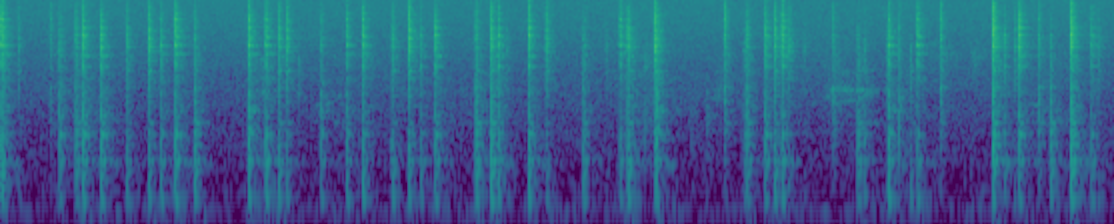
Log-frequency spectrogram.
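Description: Quick fingertip taps on the bare glass top of a glass coffee table, cleared of the items that were on it, to hear whether the sound changes. The taps fall in fast irregular clusters, each a short bright tick over a low resonant thump that dies away almost at once.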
